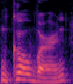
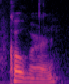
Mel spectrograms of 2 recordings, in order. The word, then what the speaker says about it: Cockburn: know Cockburn is spelled C-O-C-K-B-U-R-N. And I didn't know that C-O-C-K-B-U-R-N was Cockburn. The CK is silent.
